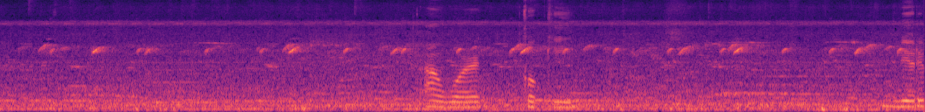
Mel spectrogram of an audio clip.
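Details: Coqui frogs in San Juan, Puerto Rico, call in a steady night chorus of short, high chirping notes, with a person speaking.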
